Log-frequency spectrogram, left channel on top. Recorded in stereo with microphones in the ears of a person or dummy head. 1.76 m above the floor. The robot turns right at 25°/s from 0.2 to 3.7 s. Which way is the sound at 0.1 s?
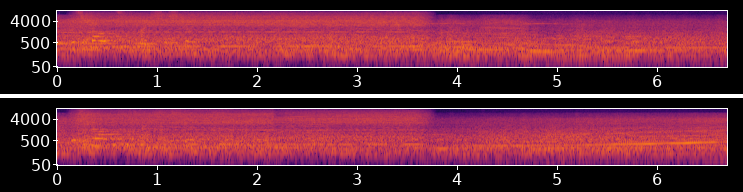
65° left.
